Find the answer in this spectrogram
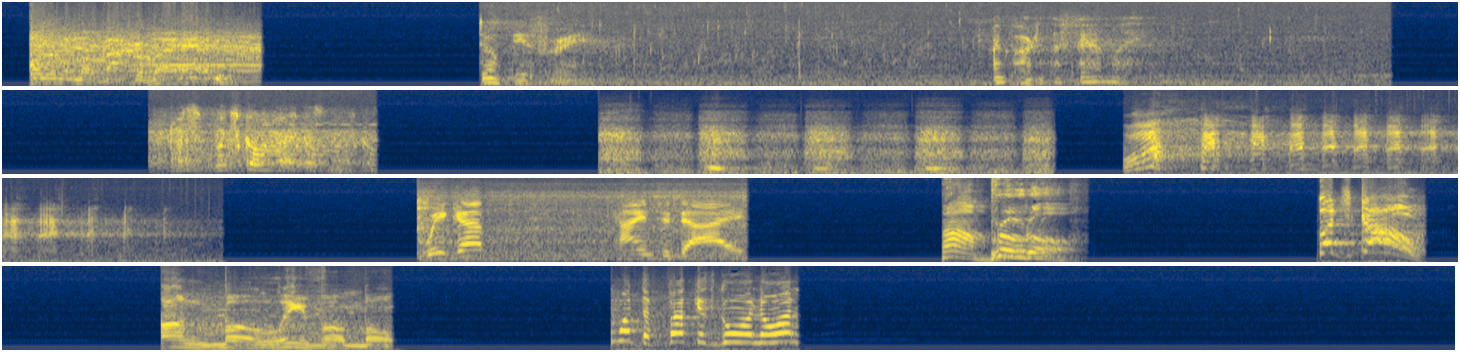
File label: Vocal Drops; Kniteforce; 1000 Samples Volume 1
